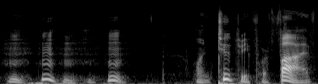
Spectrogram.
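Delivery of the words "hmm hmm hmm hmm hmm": soft hummed rhythm of a sentence; closed-mouth humming, syllable by syllable; hummed stress pattern. Shown as a demonstration. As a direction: hum the beats of the phrase quietly. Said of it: "everybody say".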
